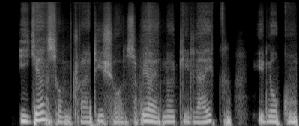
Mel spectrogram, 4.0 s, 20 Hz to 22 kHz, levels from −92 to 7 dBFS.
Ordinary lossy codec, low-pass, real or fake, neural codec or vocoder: none; none; fake; autoencoder, 48 kHz, 32 numbers a frame, DAC-VAE, trained on Japanese speech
